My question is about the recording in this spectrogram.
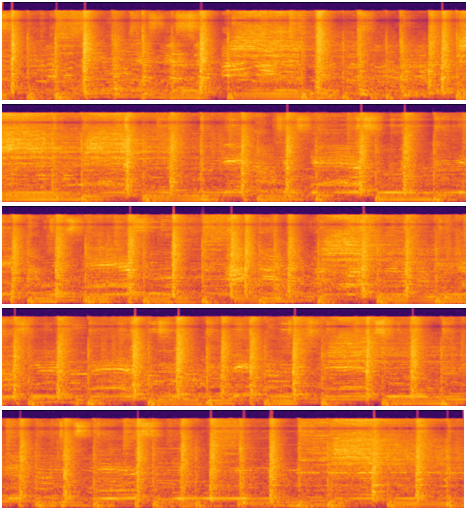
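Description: Live band playing a song with a drum kit keeping a steady beat over a heavy bass line, and a male singer singing into a handheld microphone.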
